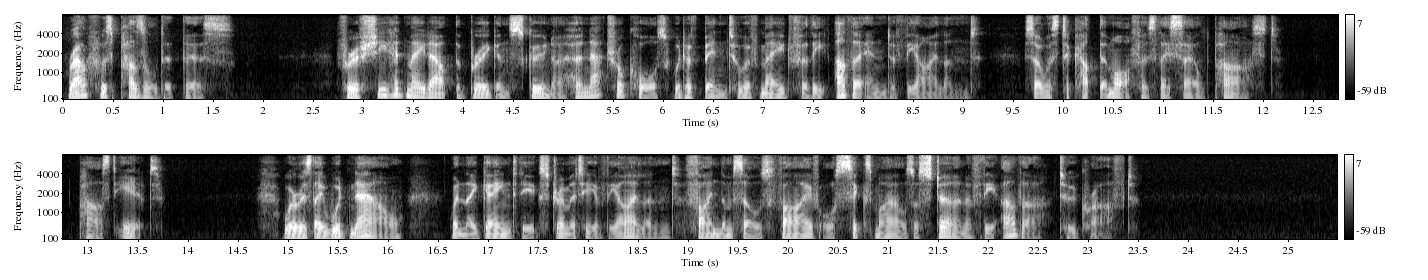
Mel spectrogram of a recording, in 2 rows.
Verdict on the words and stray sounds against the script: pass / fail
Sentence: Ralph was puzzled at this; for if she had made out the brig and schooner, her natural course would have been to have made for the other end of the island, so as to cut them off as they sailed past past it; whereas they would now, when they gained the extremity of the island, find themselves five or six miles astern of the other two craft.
pass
